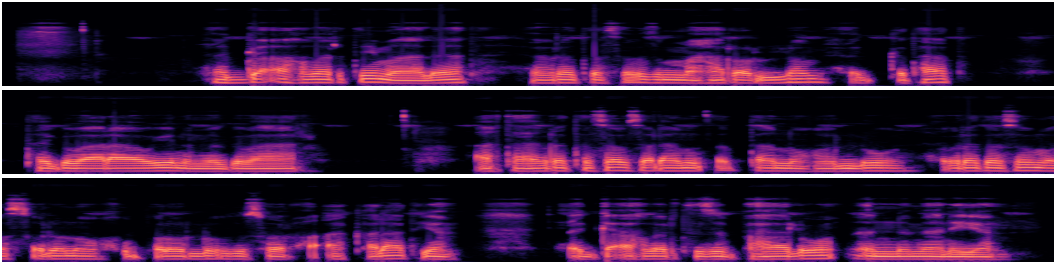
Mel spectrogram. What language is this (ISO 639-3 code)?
tir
